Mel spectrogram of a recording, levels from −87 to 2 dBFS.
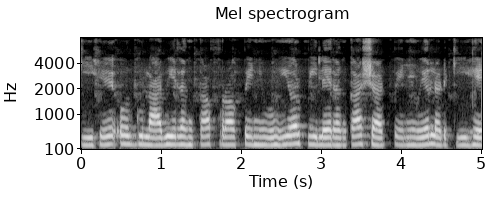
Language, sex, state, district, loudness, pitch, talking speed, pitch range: Hindi, female, Maharashtra, Mumbai Suburban, -15 LUFS, 205 Hz, 215 wpm, 195-215 Hz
